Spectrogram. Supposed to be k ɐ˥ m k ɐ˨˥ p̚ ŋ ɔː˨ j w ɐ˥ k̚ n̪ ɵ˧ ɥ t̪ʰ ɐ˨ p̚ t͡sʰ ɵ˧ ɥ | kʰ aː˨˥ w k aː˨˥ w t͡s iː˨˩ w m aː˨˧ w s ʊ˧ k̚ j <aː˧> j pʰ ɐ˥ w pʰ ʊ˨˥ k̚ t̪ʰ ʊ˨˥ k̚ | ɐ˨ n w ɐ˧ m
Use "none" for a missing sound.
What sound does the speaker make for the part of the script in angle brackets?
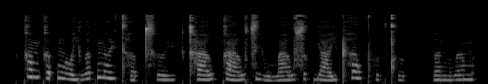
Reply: aː˨˥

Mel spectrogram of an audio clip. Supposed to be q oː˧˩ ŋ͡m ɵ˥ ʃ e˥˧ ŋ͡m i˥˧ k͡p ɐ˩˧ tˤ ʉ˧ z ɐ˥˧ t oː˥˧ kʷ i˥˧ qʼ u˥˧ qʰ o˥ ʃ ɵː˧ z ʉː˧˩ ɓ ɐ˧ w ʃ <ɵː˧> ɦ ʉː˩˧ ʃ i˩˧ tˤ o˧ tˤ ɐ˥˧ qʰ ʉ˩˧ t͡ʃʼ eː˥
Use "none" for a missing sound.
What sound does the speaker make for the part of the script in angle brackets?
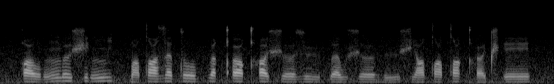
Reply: ɵː˧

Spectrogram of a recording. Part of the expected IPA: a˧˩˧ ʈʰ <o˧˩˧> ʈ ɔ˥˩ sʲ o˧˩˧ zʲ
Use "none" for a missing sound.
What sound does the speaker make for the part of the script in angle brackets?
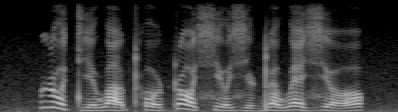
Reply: o˧˩˧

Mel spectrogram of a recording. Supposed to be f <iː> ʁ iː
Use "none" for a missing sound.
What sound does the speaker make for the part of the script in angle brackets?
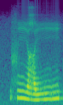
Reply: iː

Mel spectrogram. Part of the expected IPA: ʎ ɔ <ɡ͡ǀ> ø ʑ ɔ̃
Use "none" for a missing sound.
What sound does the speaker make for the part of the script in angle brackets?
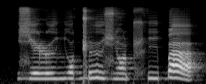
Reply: ɡ͡ǁ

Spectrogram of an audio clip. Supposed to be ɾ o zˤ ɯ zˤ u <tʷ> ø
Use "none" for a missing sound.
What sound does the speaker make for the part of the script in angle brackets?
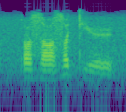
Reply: tʲ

